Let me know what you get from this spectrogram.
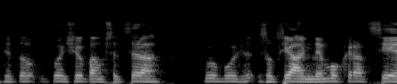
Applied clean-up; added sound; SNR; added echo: neural mask model DeepFilterNet 3.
